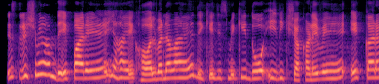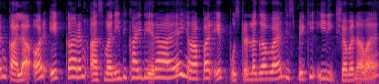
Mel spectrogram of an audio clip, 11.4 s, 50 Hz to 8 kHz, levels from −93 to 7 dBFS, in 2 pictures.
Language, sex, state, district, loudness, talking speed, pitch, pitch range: Hindi, female, Uttar Pradesh, Jyotiba Phule Nagar, -18 LUFS, 270 wpm, 275 Hz, 240-315 Hz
